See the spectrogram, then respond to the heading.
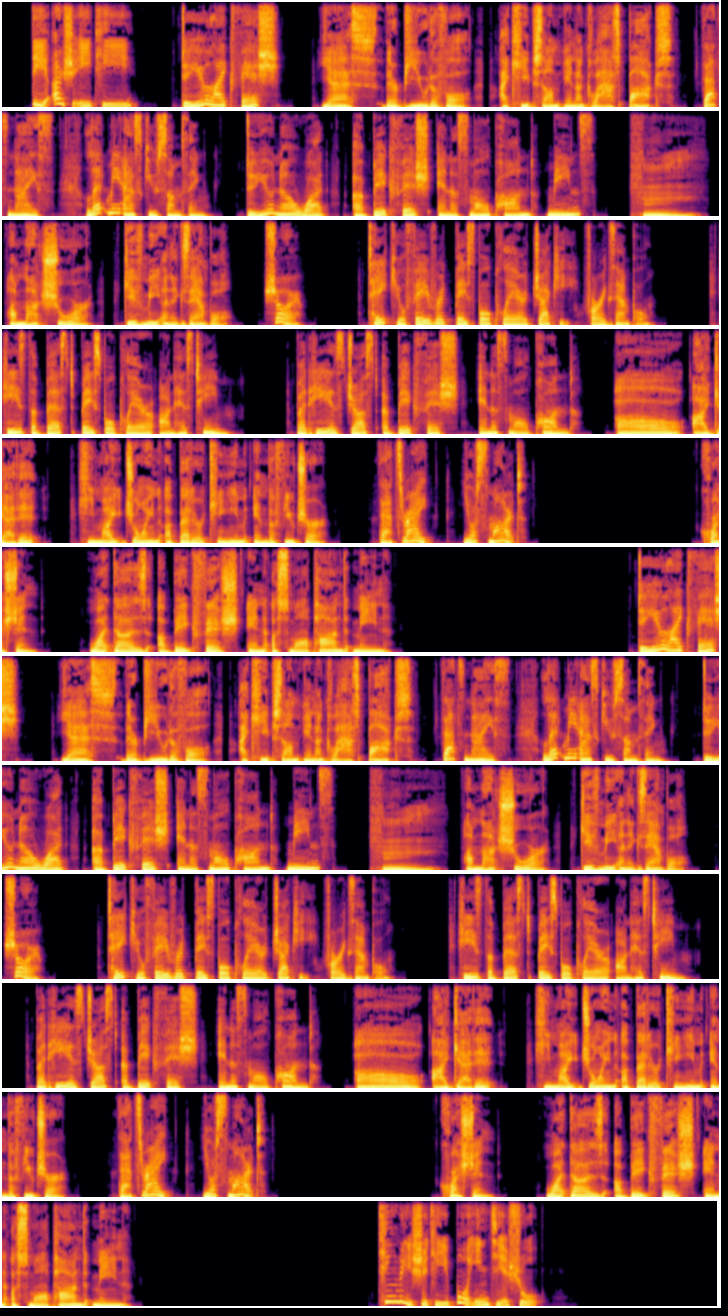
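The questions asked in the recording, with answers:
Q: What does a big fish in a small pond mean?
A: Someone who is the best in a small group but could do better somewhere bigger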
